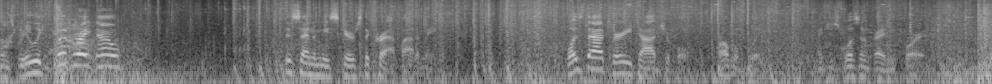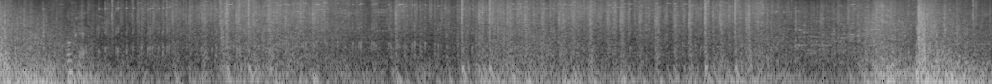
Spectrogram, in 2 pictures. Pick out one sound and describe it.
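Rapid gunfire crackles and blasts throughout.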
